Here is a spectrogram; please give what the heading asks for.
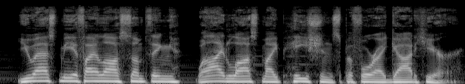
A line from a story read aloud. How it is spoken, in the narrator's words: I replied to her coldly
